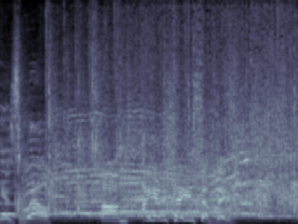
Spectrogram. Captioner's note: crowd claps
